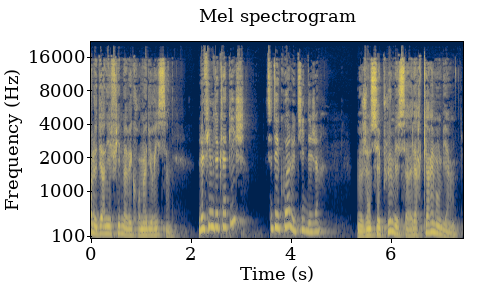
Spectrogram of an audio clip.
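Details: Adult speaker, acted language-lesson dialogue; normal voice.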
